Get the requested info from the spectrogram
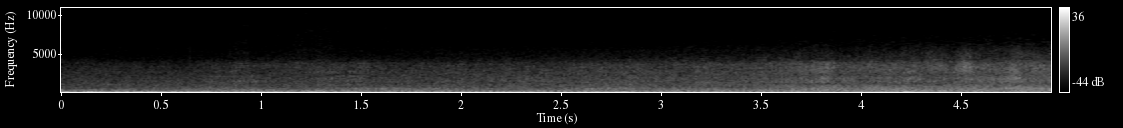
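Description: A train passing by, giving a steady running noise with a strong low rumble.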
